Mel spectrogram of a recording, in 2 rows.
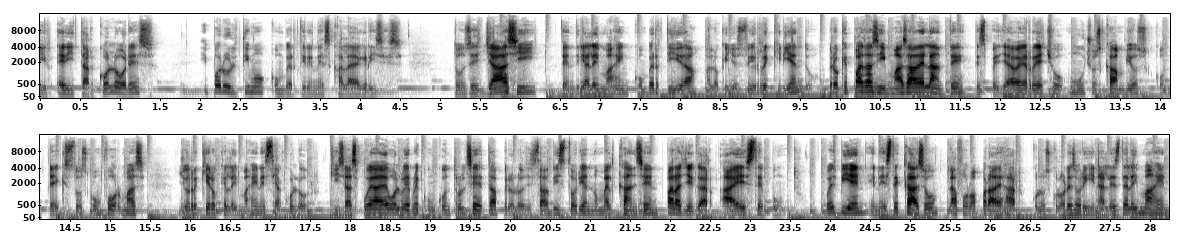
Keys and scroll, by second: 21.8 z, 26.9 ctrl+z.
